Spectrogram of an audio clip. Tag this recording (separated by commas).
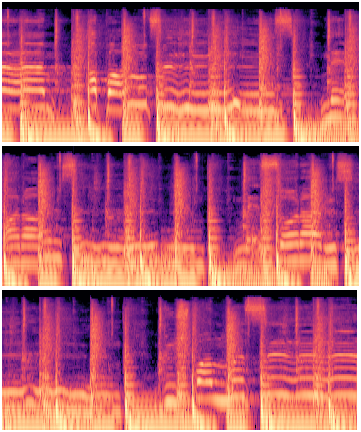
Soundtrack music, Music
